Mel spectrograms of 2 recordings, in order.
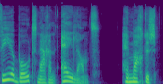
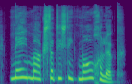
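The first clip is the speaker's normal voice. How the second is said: high, fast, louder woman's voice; hurried motherly excuse; apologetic mother; 11 semitones higher, 3 dB louder than usual. Acted. Mother on the phone from work, high and hurried.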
